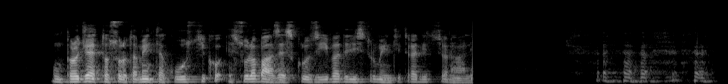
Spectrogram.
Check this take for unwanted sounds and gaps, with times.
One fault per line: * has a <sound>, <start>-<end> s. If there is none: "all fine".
* has a laugh, 5.6-7.2 s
